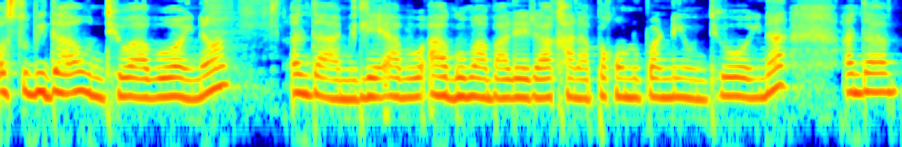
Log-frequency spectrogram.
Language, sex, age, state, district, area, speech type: Nepali, female, 18-30, West Bengal, Jalpaiguri, urban, spontaneous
